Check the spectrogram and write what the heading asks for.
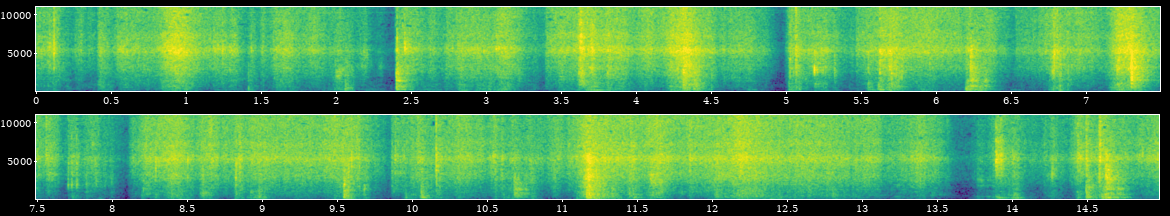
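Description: Irregular rustling and soft knocks, with a sharper knock about seven seconds in.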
